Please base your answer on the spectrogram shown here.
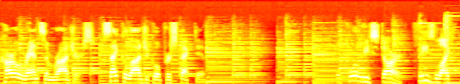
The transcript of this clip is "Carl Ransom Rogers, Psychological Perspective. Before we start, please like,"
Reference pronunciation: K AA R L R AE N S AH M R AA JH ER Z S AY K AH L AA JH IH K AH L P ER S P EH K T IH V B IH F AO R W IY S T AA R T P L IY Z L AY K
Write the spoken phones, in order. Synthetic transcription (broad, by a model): K AA R L R AE N S AH M R AA JH ER Z S AY K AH L AA JH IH K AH L P ER S P EH K T IH V B IH F AO R W IY S T AA R T P L IY Z L AY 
